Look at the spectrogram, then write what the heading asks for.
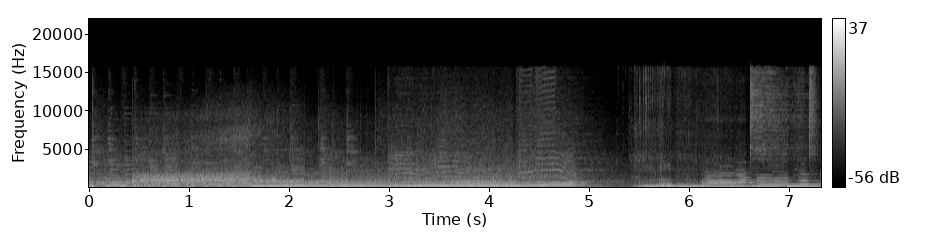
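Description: Porsche 911 GT3's flat-six engine pulling hard through a gear, its note climbing slowly and steadily, over background music. About five seconds in the engine drops away, a sweeping whoosh follows, and a short music sting closes the window.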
